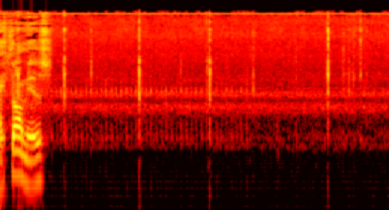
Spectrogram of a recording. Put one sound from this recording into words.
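A clip-on sunglass lens clicks against a glasses frame.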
